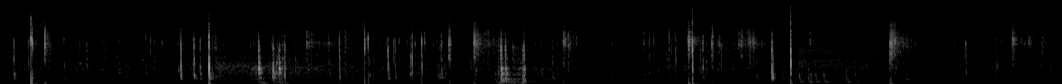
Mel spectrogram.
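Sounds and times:
clicks and ticks inside an ash tree: 0:00.0 - 0:10.6
creaking and knocking inside an ash tree: 0:05.0 - 0:05.4.

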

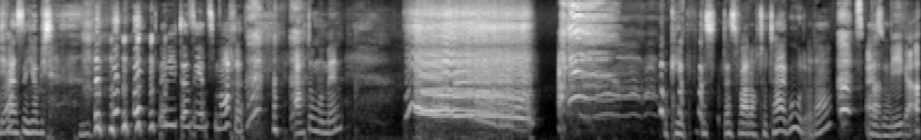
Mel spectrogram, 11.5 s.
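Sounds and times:
speech: 0:00.0 - 0:06.8, 0:08.3 - 0:11.5
laughter: 0:01.0 - 0:02.2, 0:07.0 - 0:09.0
voice imitating an elephant trumpeting: 0:05.1 - 0:06.8.

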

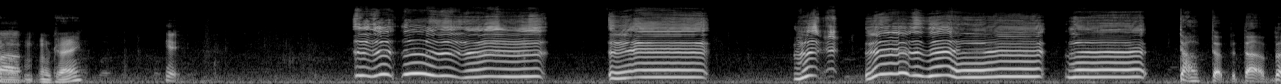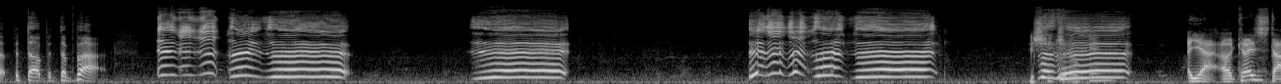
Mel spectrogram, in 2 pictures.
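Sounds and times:
speech: 0:00.0 - 0:01.0, 0:01.6 - 0:01.9, 0:08.1 - 0:08.8, 0:11.8 - 0:14.6, 0:17.5 - 0:18.5, 0:23.1 - 0:25.6
person humming a video game level melody: 0:03.6 - 0:05.5, 0:06.1 - 0:07.1, 0:08.0 - 0:11.5, 0:14.4 - 0:16.3, 0:17.5 - 0:18.5, 0:20.3 - 0:22.2.

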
